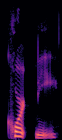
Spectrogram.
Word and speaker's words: Courtney: hard heartedness hard heartedness courtne this is another T that you won't hear you just hold it there and you're ready for the n courtne courtne and that's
